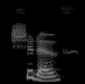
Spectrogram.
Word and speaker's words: should've: In the first example, should've, I've dropped the ha sound in have. I'm just pronouncing v. So should have becomes should've.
